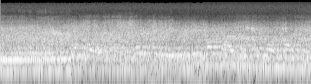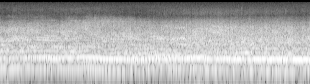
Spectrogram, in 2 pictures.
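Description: Racing car engines whine loudly at high revs, shifting in pitch as the cars pass.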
